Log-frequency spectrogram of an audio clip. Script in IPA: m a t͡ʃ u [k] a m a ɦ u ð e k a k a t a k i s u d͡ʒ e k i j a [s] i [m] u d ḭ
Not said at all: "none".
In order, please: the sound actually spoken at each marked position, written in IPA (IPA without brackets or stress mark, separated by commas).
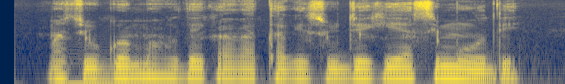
ɡ, s, m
